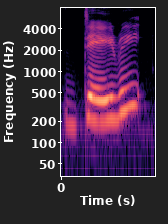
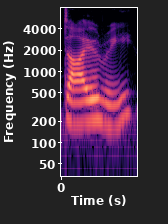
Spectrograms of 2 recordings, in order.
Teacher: dairy has the eh sound and Diary has the I sound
